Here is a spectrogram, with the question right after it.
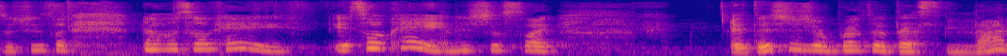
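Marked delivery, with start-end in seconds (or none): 0.7-2.2 high-pitched imitation of a girl reassuring; imitated high "no worries" voice; mock reassurance. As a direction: brush it off in a much higher voice. Retold girl reassuring upset boy.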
